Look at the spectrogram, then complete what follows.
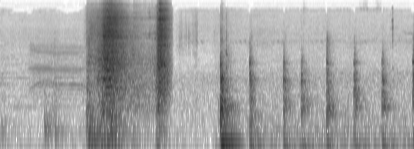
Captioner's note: hand knocks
